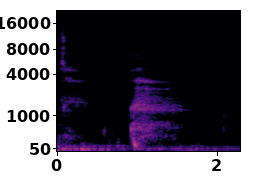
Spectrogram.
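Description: A man's sigh: one breathy exhale about a second in that fades away over most of a second.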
